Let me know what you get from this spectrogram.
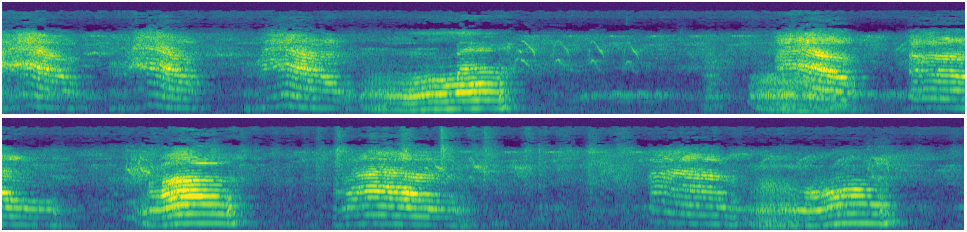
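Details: A kitten gives repeated plaintive meows, about nine harmonic calls in quick succession, several long and bending downward at the end, with a faint background hum and short gaps between cries.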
